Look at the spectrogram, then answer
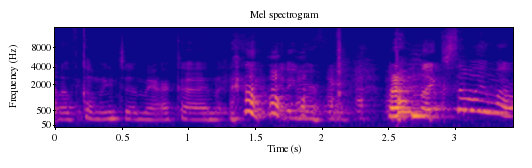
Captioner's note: laugh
